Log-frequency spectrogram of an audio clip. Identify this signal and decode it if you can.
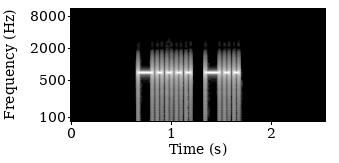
Morse code, heard as a keyed tone, about 25 wpm, 700 Hz. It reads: 6D
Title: All Cut Numbers - 2-Digit 25wpm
